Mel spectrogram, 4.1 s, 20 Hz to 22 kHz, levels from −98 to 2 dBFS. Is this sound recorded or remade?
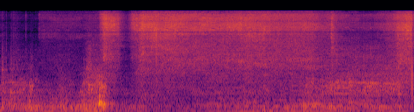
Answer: remade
